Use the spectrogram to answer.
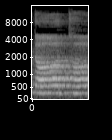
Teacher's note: जब हम बोलते हैं त और थ बोलते हैं तो हमारी जीवा जो होती है वो दांत को स्पर्श करती है, इसीलिए इसे दंत कहा गया।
